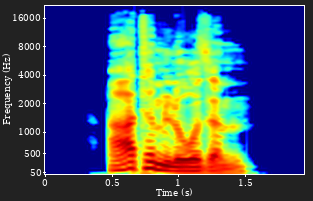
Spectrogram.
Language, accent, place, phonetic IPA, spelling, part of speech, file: German, Germany, Berlin, [ˈaːtəmˌloːzm̩], atemlosem, adjective, De-atemlosem.ogg
- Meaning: strong dative masculine/neuter singular of atemlos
